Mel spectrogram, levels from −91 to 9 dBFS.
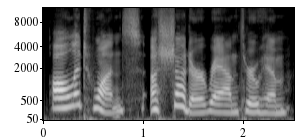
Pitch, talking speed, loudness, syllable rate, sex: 235 Hz, 190 wpm, -19 LUFS, 3.9 syllables/s, female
